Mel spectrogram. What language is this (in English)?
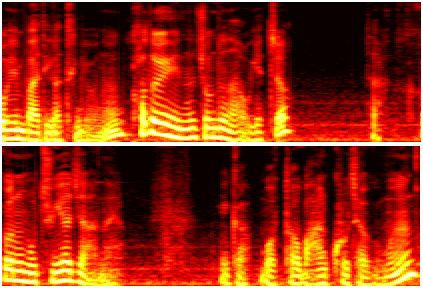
Korean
